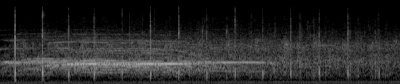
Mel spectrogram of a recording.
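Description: A commencement crowd at an outdoor ceremony claps loudly for the event staff. The dense applause is mixed with a sustained tone and gradually thins out.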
